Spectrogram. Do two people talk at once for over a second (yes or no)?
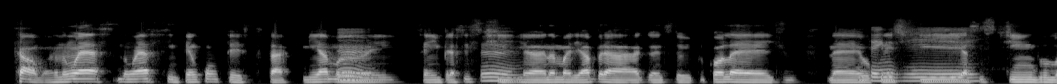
yes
